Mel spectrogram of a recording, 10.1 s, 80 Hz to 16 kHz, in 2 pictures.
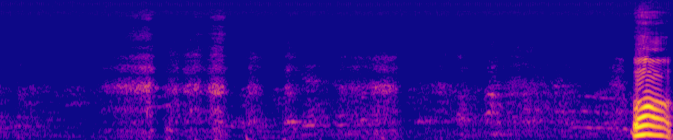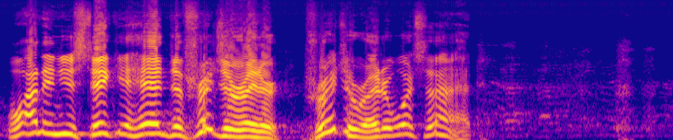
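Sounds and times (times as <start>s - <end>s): murmur of voices: 0.0s - 10.0s
people chuckling: 0.9s - 4.5s, 8.6s - 10.0s.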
